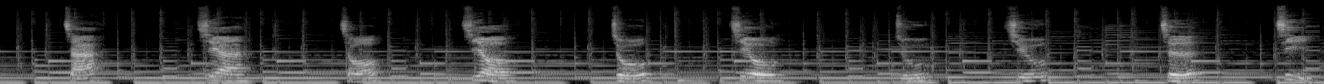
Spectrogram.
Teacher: jika kita umpamakan tangan kita diletakkan di depan mulut, atau misalkan tisu di depan mulut kita, akan terasa ada hembusan angin. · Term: huruf letupan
